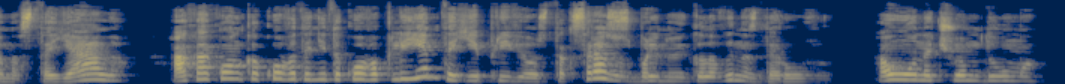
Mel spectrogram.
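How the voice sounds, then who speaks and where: Audiobook narrator, woman, mid-pitched, expressive scripted reading.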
